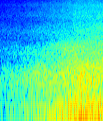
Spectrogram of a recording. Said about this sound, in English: And with every breath, you feel this connection to the sound of the waves.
